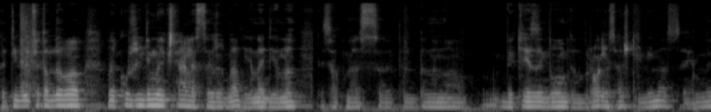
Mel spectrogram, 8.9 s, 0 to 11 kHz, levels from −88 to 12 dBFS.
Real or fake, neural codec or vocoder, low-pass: fake; codec, 44.1 kHz, 2.6 kbps, SNAC; 9.9 kHz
